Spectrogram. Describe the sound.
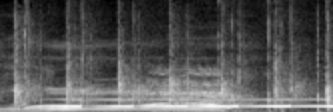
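Scattered clapping from a small group applauding a show's guest, with irregular sharp claps running through the whole moment over a steady held tone and a voice-like hum underneath.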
